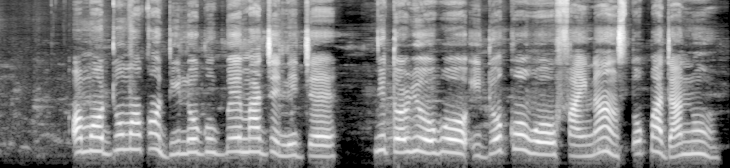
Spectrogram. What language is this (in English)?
Yoruba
